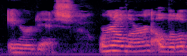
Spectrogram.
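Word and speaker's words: Erdős: and it's actually pronounced heir dish it's e-r-d-o-s but the way that it is pronounced is air dish we're gonna learn a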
